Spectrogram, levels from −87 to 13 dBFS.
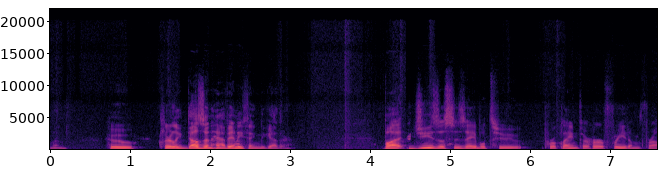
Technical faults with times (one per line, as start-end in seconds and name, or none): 3.06-3.19 background gated by the echo canceller
4.46-4.53 echo leak
4.96-5.03 echo leak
